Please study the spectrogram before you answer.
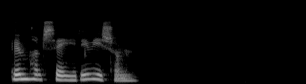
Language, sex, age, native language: Icelandic, female, 40-49, Icelandic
